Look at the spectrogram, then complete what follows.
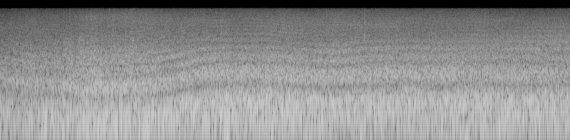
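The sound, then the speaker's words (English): Steady ocean surf rolls onto the shore in a continuous, full-bodied wash, with wind buffeting the microphone throughout and no voices present. “I decided to do a special program from the ocean side”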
